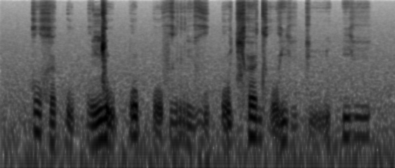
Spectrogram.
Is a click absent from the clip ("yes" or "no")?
no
